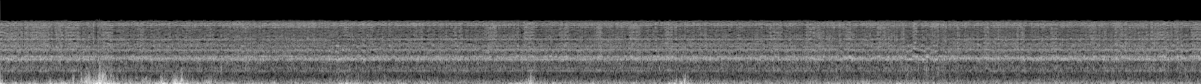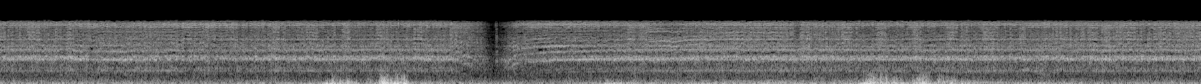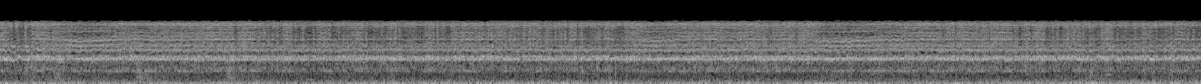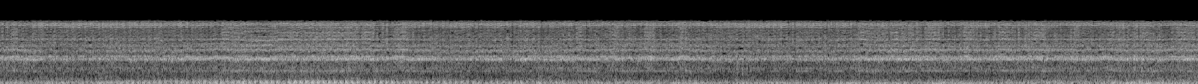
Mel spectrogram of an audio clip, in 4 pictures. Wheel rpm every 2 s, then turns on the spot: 170, 170, 170, 170, 170, 170, 170, 170, 120, 160, 170, 170, 160, 170, 170, 170, 170, 170, 170, 170, 170, 170, 170, 160.
none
